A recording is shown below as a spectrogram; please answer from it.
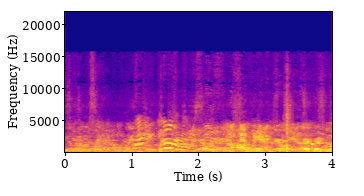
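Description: Several people talking at once in a room: overlapping party chatter.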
